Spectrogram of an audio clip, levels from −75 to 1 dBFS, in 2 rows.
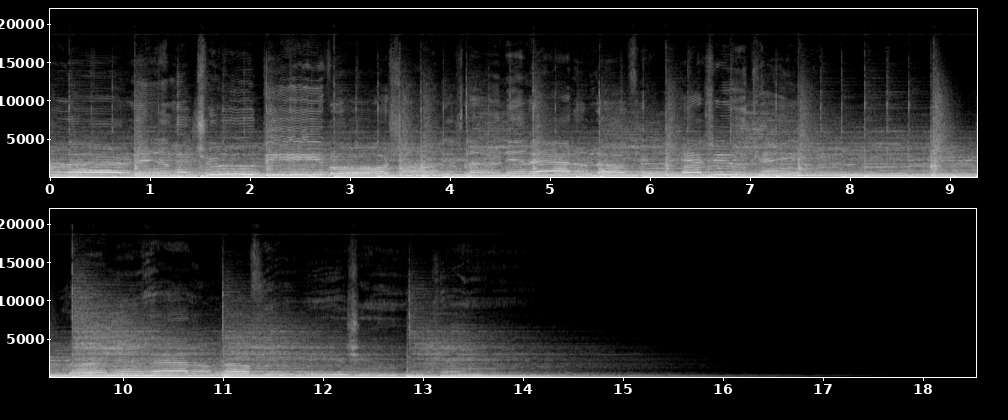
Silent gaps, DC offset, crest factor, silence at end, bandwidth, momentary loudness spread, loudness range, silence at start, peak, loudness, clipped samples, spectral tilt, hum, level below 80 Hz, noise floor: none; under 0.1%; 14 dB; 3.3 s; 18 kHz; 6 LU; 7 LU; 0 s; 0 dBFS; -13 LUFS; under 0.1%; -6 dB/octave; none; -22 dBFS; -83 dBFS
